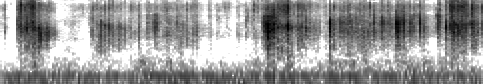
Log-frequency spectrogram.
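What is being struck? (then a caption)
Dry soap curls and flakes. A pile of dry, brittle blue-teal soap curls and flakes is squeezed and crushed between both palms and fingers with long painted nails. Dense, bright crunching and crackling comes in several surging bursts, with almost no low end.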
